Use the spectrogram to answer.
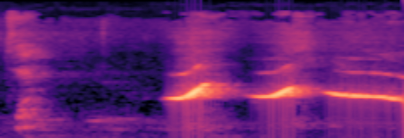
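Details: Pet parakeet that speaks Bengali, kept at home: after a near-silent pause, three clear whistled phrases, each rising then levelling off, the last one long and drawn out.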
